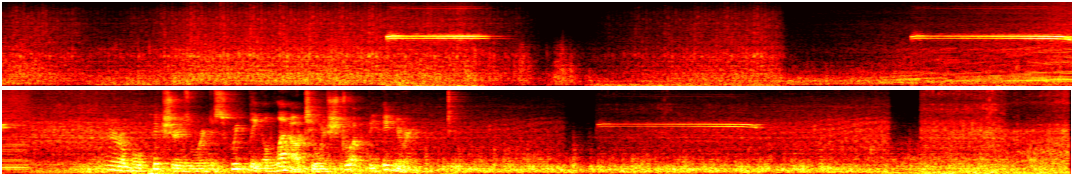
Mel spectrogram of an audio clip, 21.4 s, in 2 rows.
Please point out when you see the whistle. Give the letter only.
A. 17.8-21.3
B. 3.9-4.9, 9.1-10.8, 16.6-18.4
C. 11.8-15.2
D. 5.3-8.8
B.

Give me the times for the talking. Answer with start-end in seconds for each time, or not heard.
11.8-15.2.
